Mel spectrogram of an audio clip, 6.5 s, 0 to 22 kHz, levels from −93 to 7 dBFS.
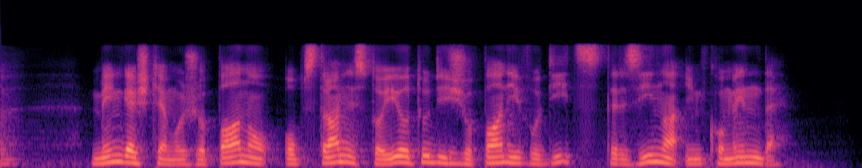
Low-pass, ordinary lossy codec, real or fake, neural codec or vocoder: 7.2 kHz; none; fake; codec, 16 kHz, about 1 kbps, DyCAST, with the encoder's durations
